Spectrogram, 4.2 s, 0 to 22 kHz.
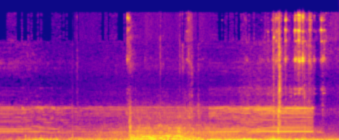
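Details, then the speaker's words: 1977 Lincoln Mark V cranked from the key after electrical repair, with the chime sounding: the starter spins the engine at an even pace without clicking or hesitation; normal cranking, with a loose pulley about to fall off. "cranking by the key. Step one complete."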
